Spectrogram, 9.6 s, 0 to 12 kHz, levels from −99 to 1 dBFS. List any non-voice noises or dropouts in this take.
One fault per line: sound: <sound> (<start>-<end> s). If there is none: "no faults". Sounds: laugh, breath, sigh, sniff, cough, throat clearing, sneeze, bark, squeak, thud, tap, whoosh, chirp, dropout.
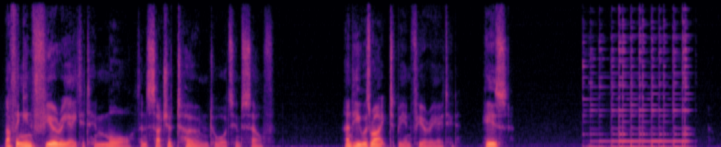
sound: tap (7.8-9.3 s)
